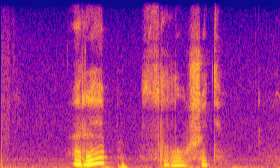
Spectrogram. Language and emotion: Russian, sad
